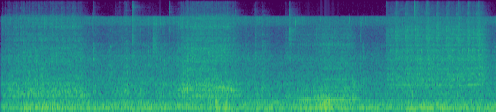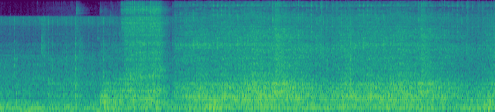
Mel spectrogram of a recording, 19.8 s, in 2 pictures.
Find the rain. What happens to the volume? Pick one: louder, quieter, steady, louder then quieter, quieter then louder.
steady.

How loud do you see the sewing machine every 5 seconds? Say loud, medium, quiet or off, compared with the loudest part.
medium, medium, loud, loud.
